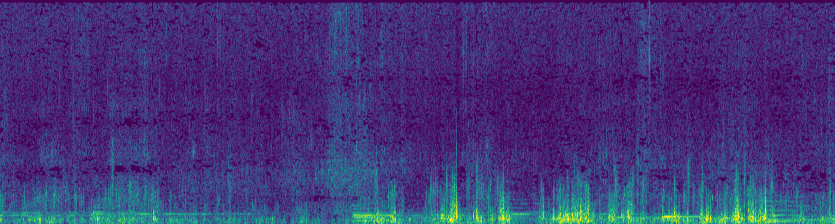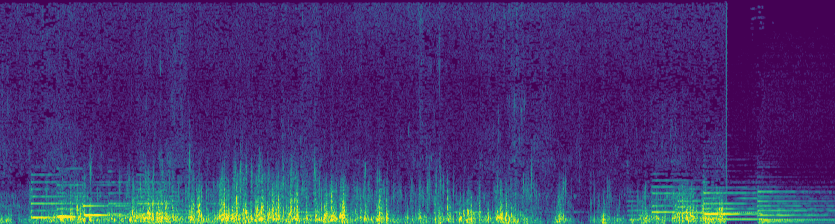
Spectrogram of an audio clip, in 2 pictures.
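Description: Wind buffeting the microphone in gusts, strongest in the middle stretch, over soft background music of sustained keyboard notes; the wind cuts off suddenly near the end, leaving only the music.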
